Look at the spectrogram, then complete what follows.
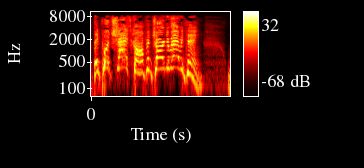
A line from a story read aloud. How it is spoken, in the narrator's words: Wintergreen was shrieking with rage and panic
